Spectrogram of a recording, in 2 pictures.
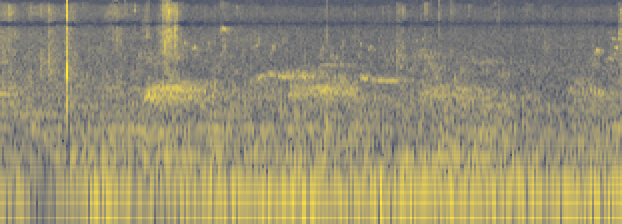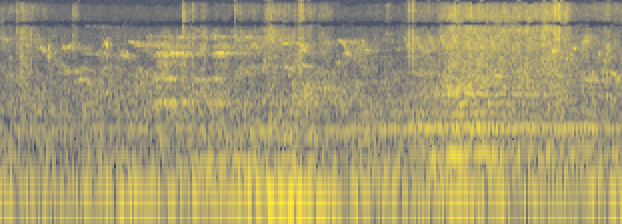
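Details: Many kinds of bees pollinating bluebells, privet and cotoneaster on a regenerative farm in County Kilkenny, Ireland; a steady, low droning hum fills the air, with faint bird whistles above it.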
